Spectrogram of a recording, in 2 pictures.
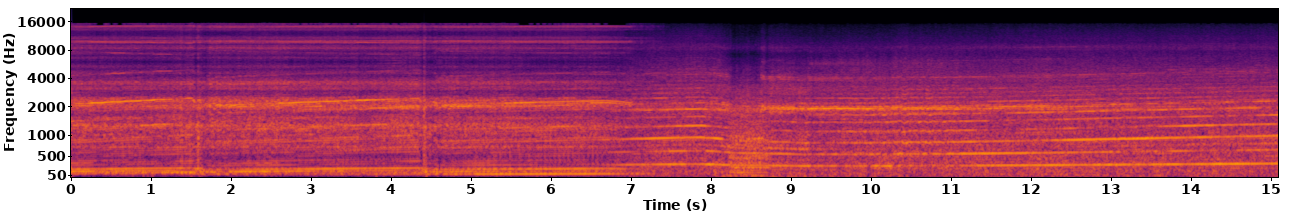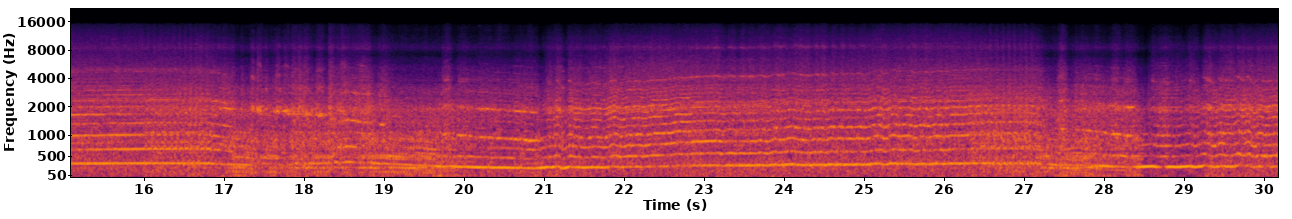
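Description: Race car engine heard onboard at full song through a lap, its note climbing slowly under acceleration. It drops away twice, about halfway through and near the end, as the car brakes and slows for corners. For the first several seconds a different, steadier sound comes before the engine note.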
